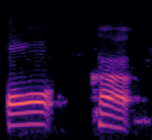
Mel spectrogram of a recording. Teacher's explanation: qaf sama kaf itu keluarnya sama-sama dari pangkal lidah ya. Ko ka satu tempat.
